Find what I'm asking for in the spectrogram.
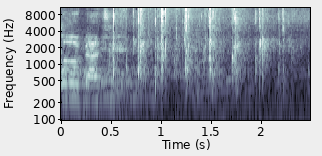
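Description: A group claps at a retirement celebration for thirty years of service at the Government General Hospital, Kurnool, with union members present. A voice opens briefly, then a steady run of close, rhythmic handclaps follows.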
